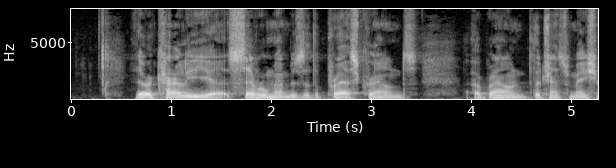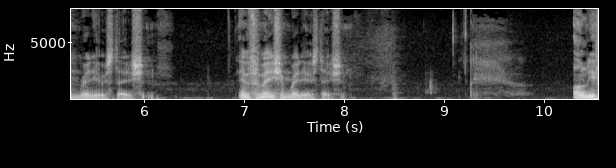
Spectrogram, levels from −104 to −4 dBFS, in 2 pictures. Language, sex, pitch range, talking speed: English, male, 85-105 Hz, 110 wpm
